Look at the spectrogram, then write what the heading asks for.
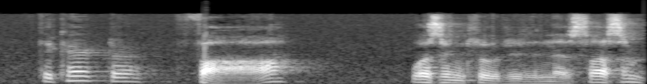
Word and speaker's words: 法: When used to transliterate the name of France, this character is often fourth tone, 法国.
